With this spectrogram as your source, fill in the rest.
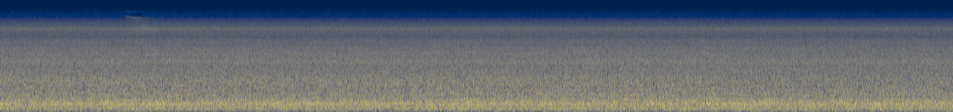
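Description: A stopped train hums and rumbles steadily nearby.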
